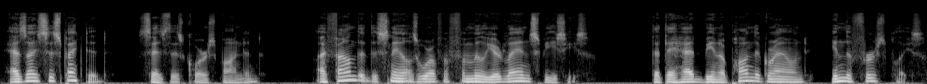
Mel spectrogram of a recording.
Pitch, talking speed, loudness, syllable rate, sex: 125 Hz, 175 wpm, -17 LUFS, 5.3 syllables/s, male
